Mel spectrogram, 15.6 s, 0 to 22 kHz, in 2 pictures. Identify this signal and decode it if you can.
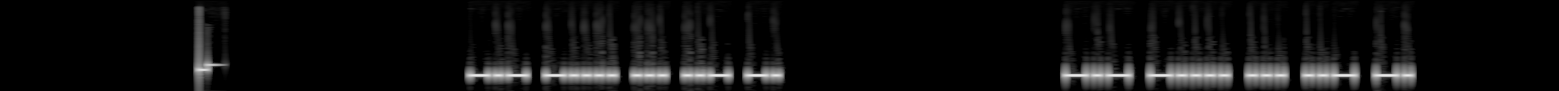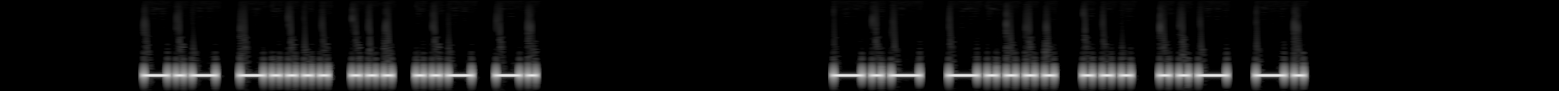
Morse code, heard as a keyed tone, about 32 wpm, 700 Hz. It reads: K6SUN K6SUN K6SUN K6SUN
